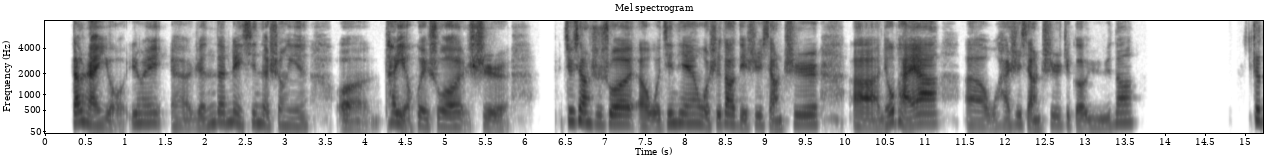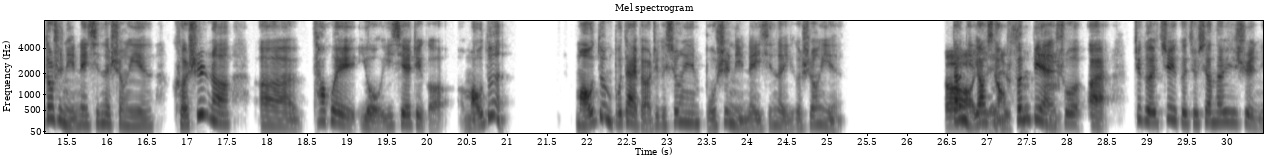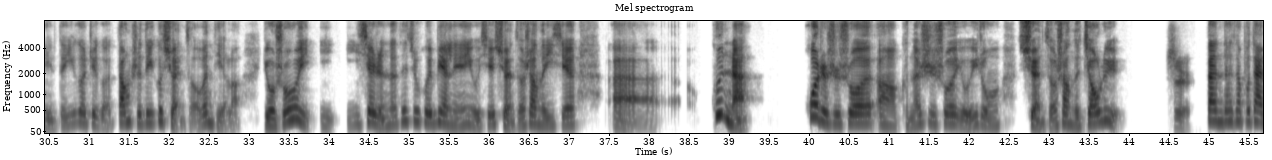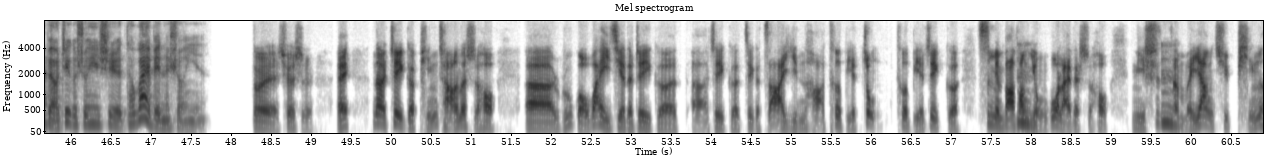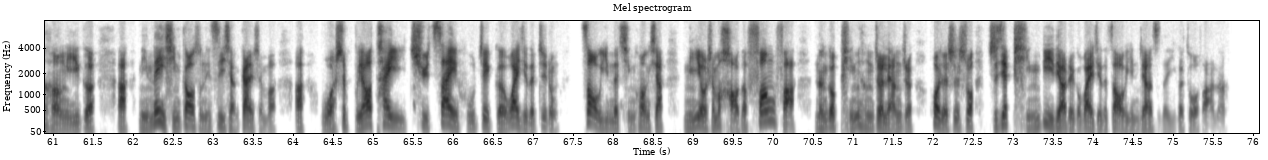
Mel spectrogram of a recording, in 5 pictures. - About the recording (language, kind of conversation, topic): Chinese, podcast, 你如何辨别内心的真实声音？
- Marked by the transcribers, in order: none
